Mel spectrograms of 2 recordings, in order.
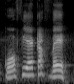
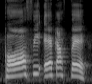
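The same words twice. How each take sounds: First: Said in the usual way. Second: Coffee é café said slowly, word by word, falling at the end; slow teaching repeat. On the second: Shown as a demonstration. Teacher repeating for students, slow and deliberate. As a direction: spell it out slowly for the class.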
